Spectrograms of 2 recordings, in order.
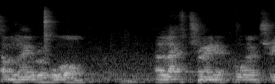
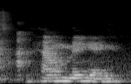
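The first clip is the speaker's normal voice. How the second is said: higher, louder, very slow gasp of disgust; 5 semitones higher, 5 dB louder, much slower than usual. Acted. Nicole reacts to the naked man, appalled gasp. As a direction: drag it out, appalled. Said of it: "She gasped".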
